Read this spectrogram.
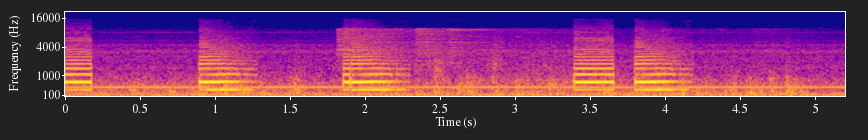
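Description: A train horn sounds in short repeated blasts.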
